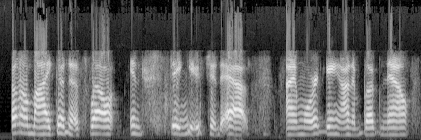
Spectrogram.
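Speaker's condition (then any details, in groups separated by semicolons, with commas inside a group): ALS, mild; voice slightly impaired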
